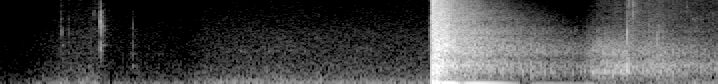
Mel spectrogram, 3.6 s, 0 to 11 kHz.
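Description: A single loud shot from an H&R Pardner .410 shotgun cracks nearby outdoors after a quiet lead-in, followed by a fading echo and a faint later report.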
